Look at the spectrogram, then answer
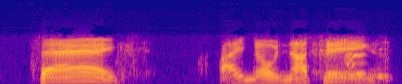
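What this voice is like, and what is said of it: Poor German accent, Sergeant Schultz impression. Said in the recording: “my German accent is not very good then ... No, it's terrible ... That's better. It's not great, but it's better ... Sergeant Schultz from Hogan's Heroes”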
